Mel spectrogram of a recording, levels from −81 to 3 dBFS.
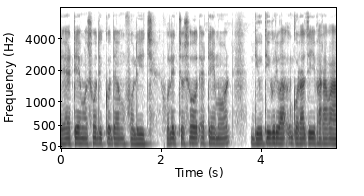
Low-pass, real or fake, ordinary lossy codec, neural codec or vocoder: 7.2 kHz; real; none; none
